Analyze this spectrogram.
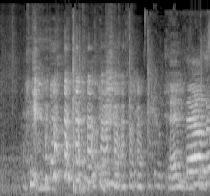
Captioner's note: laughs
